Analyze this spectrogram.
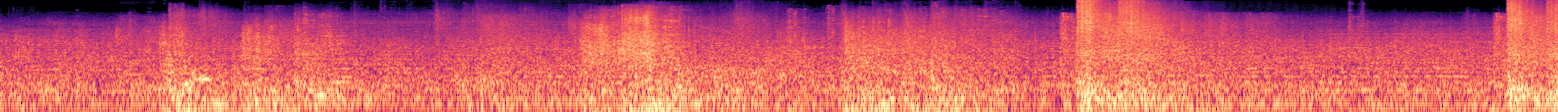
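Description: A heavy mechanical engine rumbles steadily.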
